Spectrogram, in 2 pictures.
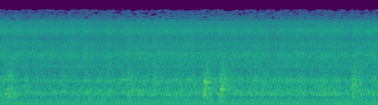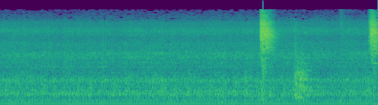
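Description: Pneumatic can palletiser running with a steady hum, a few light knocks in between, and two short sharp hisses of compressed air venting from its valves and cylinders near the end.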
